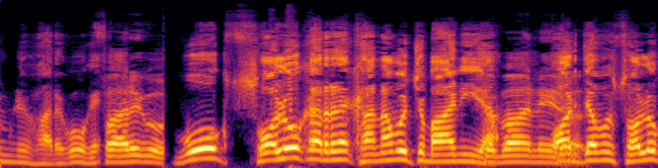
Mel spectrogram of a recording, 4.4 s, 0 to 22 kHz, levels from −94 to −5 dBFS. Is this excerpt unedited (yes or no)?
no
